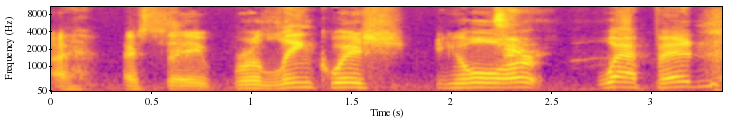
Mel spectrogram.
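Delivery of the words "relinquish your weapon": speaking through gritted, clenched teeth. In a roleplay scene, pulling up a man hanging on the railing: through gritted teeth. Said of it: "Through gritted teeth".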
